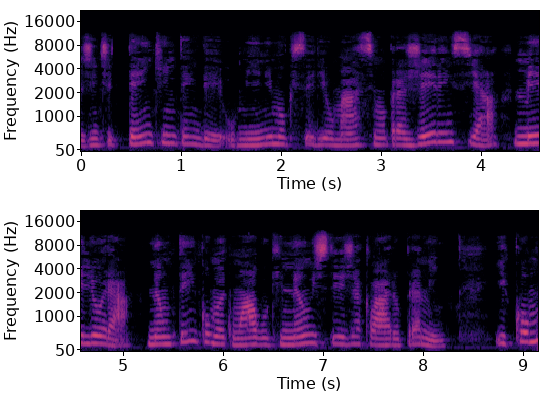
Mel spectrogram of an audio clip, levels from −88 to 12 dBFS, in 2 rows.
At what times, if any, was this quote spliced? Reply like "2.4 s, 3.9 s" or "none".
1.6 s, 4.3 s, 5.2 s, 6.0 s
